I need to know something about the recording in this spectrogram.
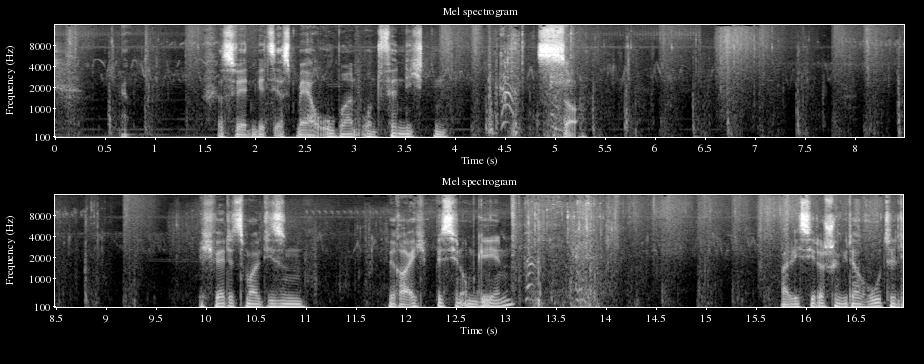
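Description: Footsteps rustle through grass and dirt.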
